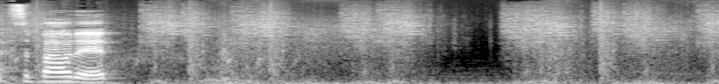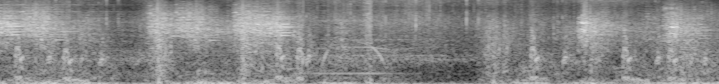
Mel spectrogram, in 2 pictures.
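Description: Swords clash and spells crackle in a fantasy battle.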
